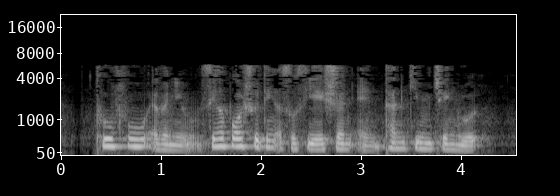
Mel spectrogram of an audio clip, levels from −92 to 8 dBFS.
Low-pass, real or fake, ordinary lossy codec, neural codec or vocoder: 7.2 kHz; fake; MP3, 24 kbps; codec, 16 kHz, 4.8 kbps, FACodec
